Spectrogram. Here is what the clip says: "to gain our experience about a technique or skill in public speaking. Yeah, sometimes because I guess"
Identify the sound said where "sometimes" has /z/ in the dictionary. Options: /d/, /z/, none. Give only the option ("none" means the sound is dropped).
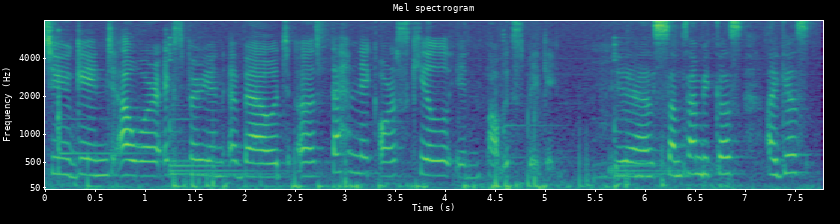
none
